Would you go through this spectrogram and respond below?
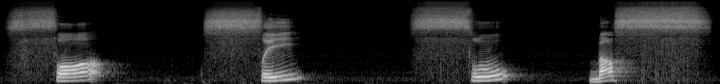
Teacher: dia berdesis dan begitu juga dia punya sifat namanya asfir desisnya begitu keras · Alirin aja suara sad, bas ketika sukun. Taib. Dan dia berdesis.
